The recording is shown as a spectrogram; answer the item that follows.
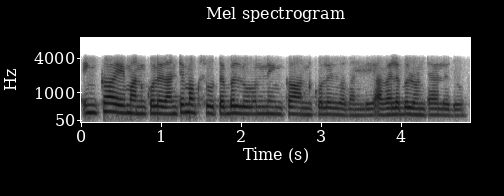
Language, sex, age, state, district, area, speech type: Telugu, female, 18-30, Telangana, Sangareddy, urban, conversation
